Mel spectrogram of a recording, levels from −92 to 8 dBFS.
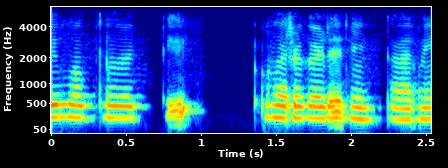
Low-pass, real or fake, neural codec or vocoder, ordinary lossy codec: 5.4 kHz; fake; codec, 24 kHz, 6 kbps, HILCodec; none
